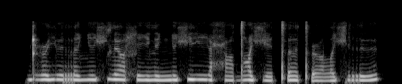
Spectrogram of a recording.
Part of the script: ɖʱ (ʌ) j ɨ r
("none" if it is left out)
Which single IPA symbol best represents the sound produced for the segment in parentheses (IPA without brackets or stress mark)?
ə˞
